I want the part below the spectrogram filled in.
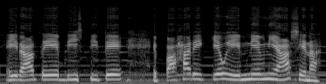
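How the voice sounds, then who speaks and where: A man's voice: high-pitched, fairly even intonation, normal speed, fairly bright tone, soft background music. A man playing a kind but probing hill villager in a cartoon story, plain-spoken and questioning.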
